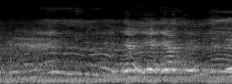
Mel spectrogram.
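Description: Overlapping chatter of several voices talking at once, children's voices among them.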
